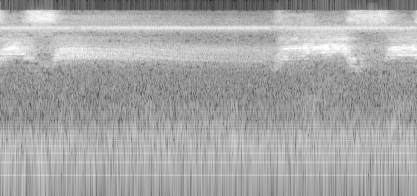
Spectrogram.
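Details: Insects calling in an open-field strawberry patch, picked up by a smartphone dropped while seedlings were being planted: very high, hissing buzzes in short bursts, a long sustained drone in the middle, then further bursts over a thin steady whine.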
